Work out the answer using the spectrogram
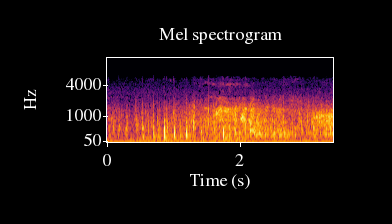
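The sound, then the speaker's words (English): Horses' hooves clip-clop as mounts are led out during a cavalry mounting drill: many sharp, irregular clops, followed by a whinny over a busier stretch of hoofbeats. “Stand a horse. Lead out. Prepare to mount. Mount.”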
